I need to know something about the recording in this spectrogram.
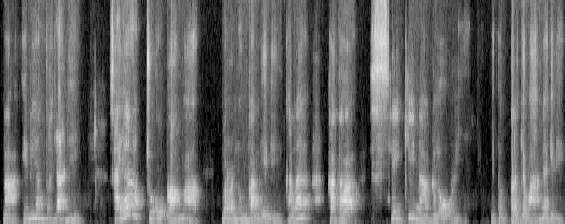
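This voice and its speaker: A woman pastor giving a casual, emphatic sermon, often sinking into a hushed whisper. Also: fairly low pitch, creaky, rough recording. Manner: casual conversational preaching with fillers.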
